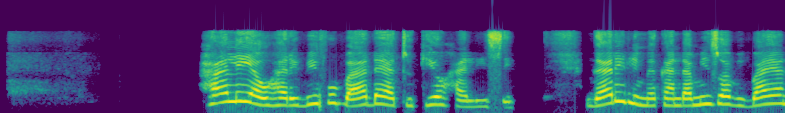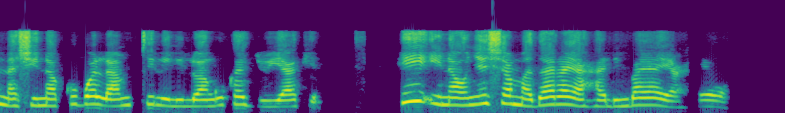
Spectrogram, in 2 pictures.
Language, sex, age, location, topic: Swahili, female, 25-35, Nairobi, health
